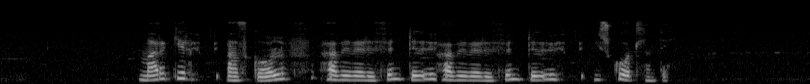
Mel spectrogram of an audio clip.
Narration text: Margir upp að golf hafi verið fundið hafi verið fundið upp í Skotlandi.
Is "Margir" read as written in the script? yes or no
yes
